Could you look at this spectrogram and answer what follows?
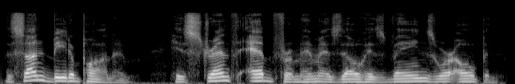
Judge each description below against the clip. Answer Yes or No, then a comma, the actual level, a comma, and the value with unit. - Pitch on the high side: No, low, 130 Hz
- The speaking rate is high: No, average, 185 wpm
